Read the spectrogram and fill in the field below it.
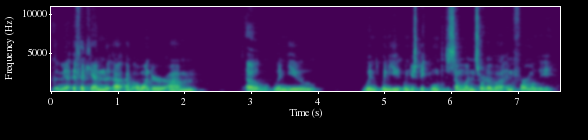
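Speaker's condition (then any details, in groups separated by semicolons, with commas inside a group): Stuttering; onset at age 10, worse when trying to impress or rushing, absent when singing or self-talk; stuttered during recording, reset by stopping, backing up, slowing rate; stutters when speaking too fast, muddy jumble, pauses, backs up, slows rate; repeated words, blocks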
